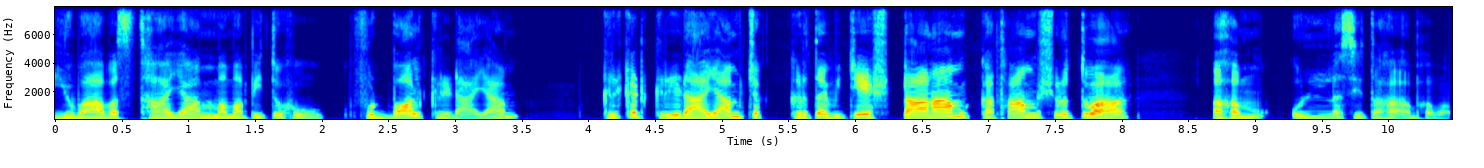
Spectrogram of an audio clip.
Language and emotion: Sanskrit, happy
